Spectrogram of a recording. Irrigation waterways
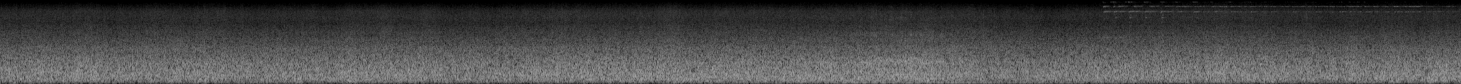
4.0s 14.6s

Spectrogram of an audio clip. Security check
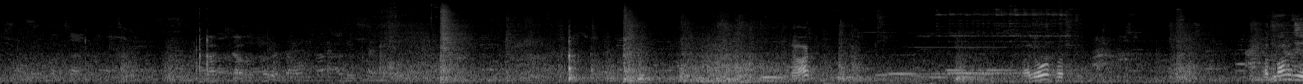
7.5s 10.9s

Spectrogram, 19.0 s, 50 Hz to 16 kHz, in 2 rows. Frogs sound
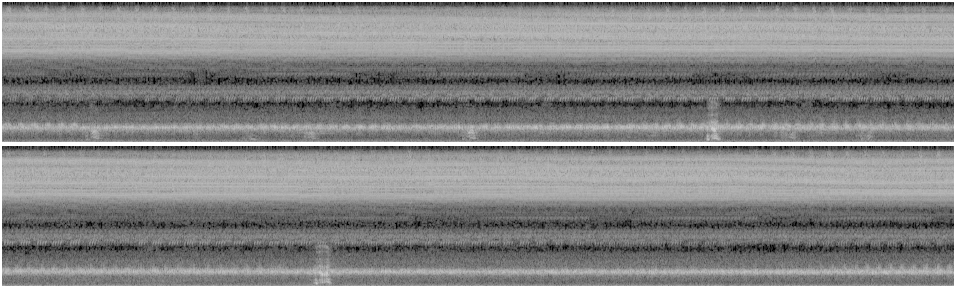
0.0s 14.9s

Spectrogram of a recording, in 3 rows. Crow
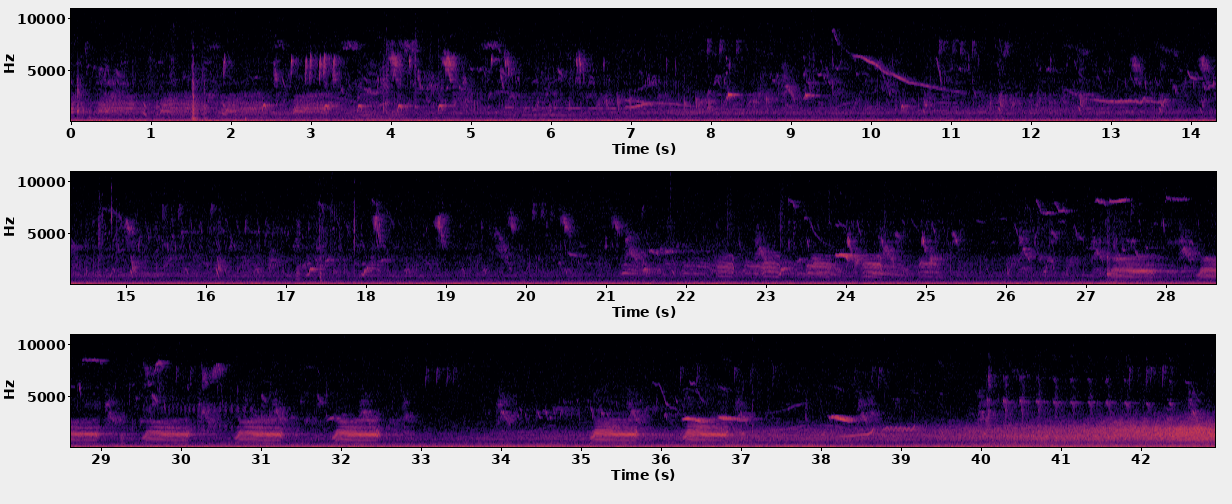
27.2s 32.7s, 35.1s 37.1s

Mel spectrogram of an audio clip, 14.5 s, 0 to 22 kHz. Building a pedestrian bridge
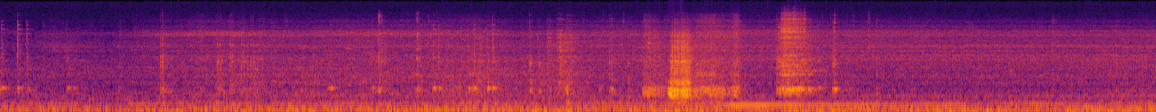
0.0s 11.6s

